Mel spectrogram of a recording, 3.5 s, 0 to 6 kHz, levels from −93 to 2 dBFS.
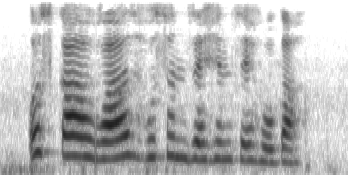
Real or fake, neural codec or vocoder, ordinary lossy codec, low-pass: real; none; Opus, 64 kbps; 5.4 kHz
